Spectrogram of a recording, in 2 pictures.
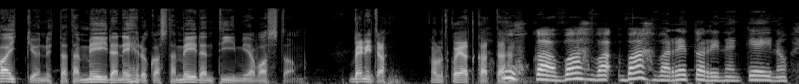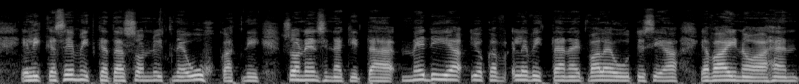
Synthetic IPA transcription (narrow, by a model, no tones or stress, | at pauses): ɑikːionnyt̪t̪æt̪æmeidænehdokɑst̪ɑmeidænt̪iːmiæ̰ʋɑst̪ɑ̰ːm | benit̪ɑ | olet̪kojɑt̪kɑːt̪ːæuhkɑoʋʋɑhʋɑʋɑhʋɑret̪orineŋkeinoelikːæsemit̪kæt̪æsːonnyt̪neuhkɑt̪niseonensinːækit̪æːmediɑjokɑleʋit̪ːæːnæit̪ʋɑleuːt̪isiɑjɑʋɑinoɑhænt̪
